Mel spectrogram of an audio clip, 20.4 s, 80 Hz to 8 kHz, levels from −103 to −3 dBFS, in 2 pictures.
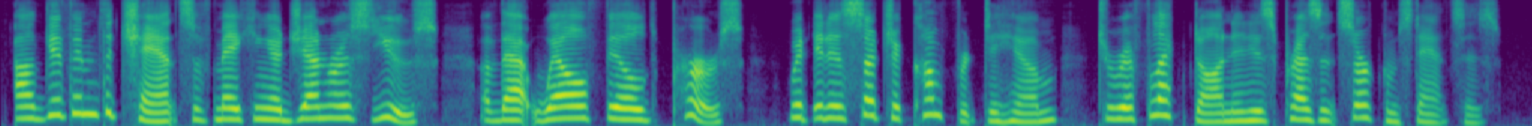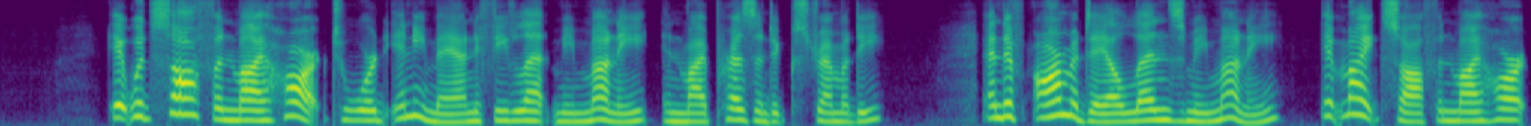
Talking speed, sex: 175 wpm, female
